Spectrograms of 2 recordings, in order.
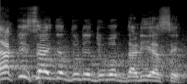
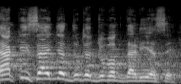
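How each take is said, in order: The two takes are said the same way.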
